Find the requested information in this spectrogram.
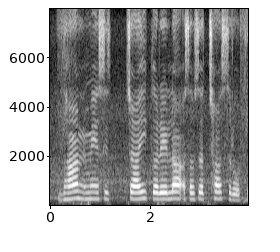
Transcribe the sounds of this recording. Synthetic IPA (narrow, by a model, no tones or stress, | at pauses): d̪ʱaːnmẽsɪ | t͡ʃaːikəɾeːlasəbseətːʃʰasɾoːt̪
